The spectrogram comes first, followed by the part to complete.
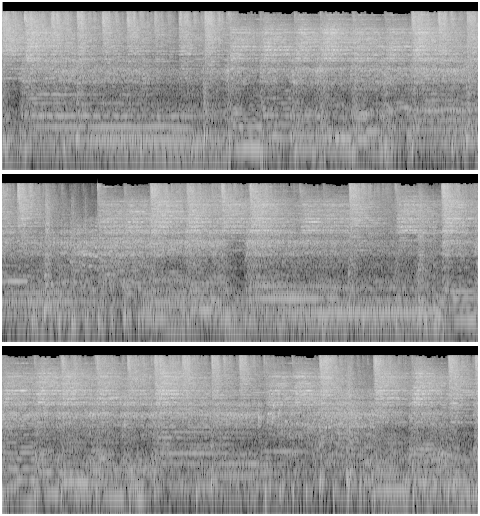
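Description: A live heavy metal band playing an instrumental passage: distorted electric guitar riffs over a drum kit with steady beats and crashing cymbals.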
